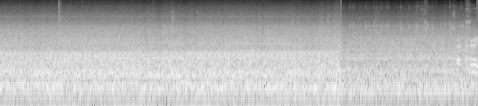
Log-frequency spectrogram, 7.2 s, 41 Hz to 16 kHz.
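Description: Road and engine noise inside a Toyota Sienna minivan cruising at about 60 mph after a fix for fast vibration and shaking, a loud steady rumbling drone that eases slightly near the end, with a voice talking over it.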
